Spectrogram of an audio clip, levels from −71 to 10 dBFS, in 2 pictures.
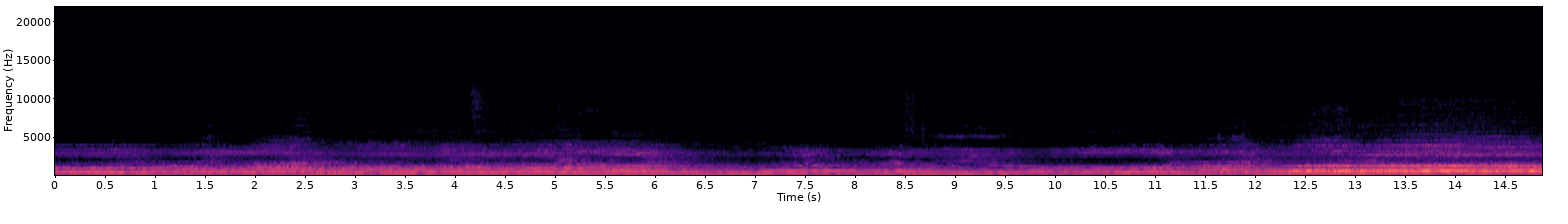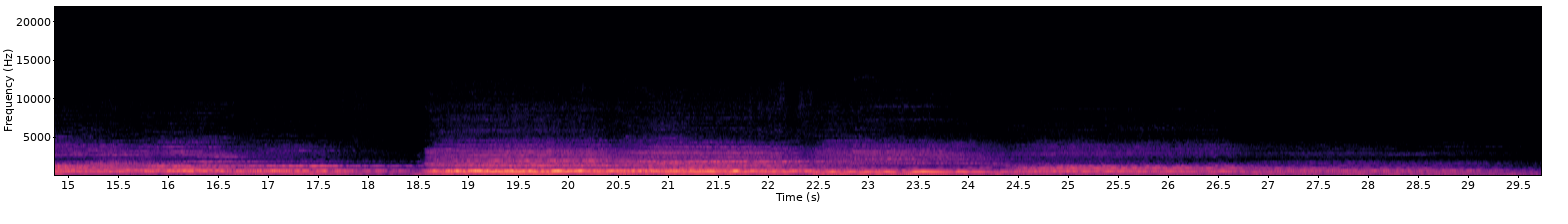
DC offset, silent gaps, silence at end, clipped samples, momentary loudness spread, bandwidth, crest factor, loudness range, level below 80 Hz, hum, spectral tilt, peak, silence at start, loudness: under 0.1%; none; 0 s; under 0.1%; 15 LU; 10.5 kHz; 18 dB; 12 LU; -78 dBFS; none; -6 dB/octave; -6 dBFS; 0 s; -24 LUFS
